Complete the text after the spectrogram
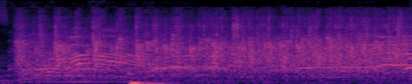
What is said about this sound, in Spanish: Y así, entre aplausos, pues se la recibía dándole todo ese apoyo, todo ese ánimo, sabiendo que es duro físicamente, pero también psicológicamente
